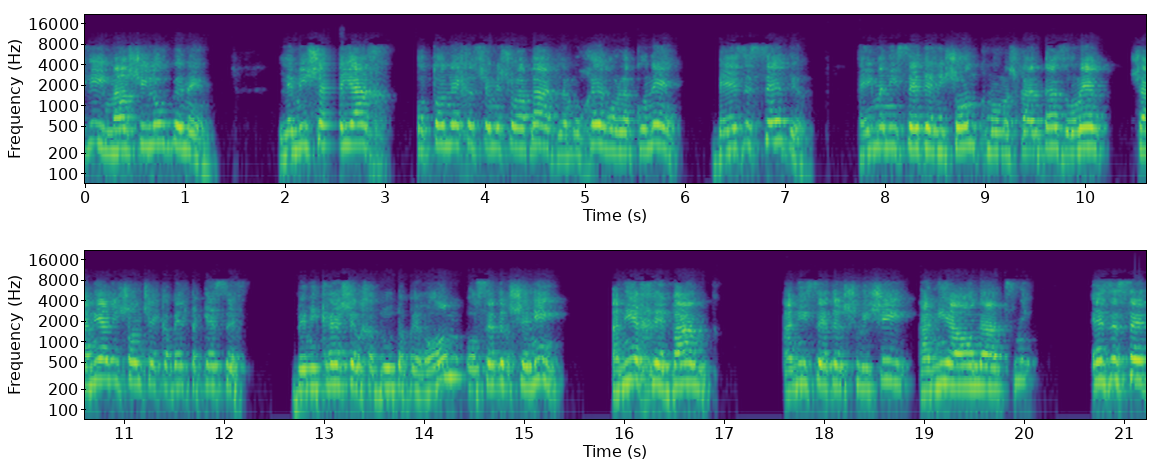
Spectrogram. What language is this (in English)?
Hebrew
